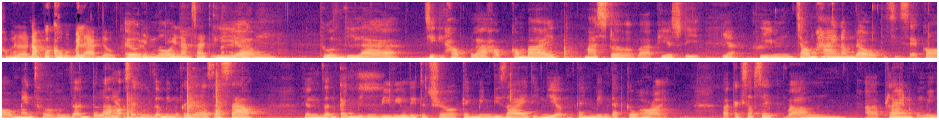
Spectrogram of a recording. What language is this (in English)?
Vietnamese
